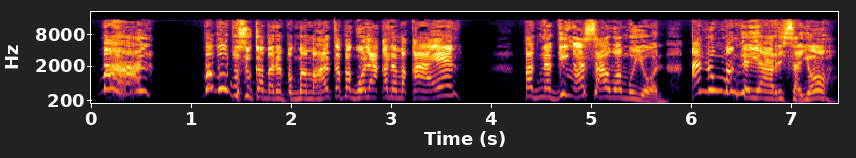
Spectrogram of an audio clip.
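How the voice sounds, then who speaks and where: A very high, piercingly bright voice: a middle-aged, domineering mother in a radio drama. She nags harshly and stresses her words with scorn, recorded close and dry. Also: sing-song, normal speed, dry recording, exaggerated voice. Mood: angry, scornful. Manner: nagging, harsh, sharply emphatic. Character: angry, scolding mother who scorns her daughter's boyfriend. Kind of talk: Filipino radio drama acting.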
